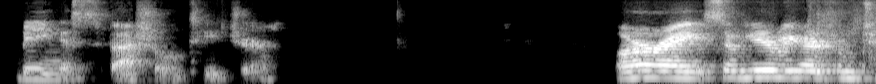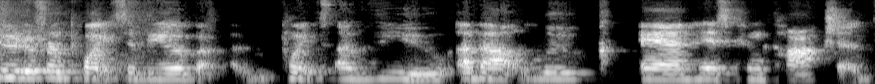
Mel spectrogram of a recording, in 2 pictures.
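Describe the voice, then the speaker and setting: A woman teacher doing a children's read-aloud, explaining things simply and speaking directly to her students. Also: medium pitch. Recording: roomy, echoey sound.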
